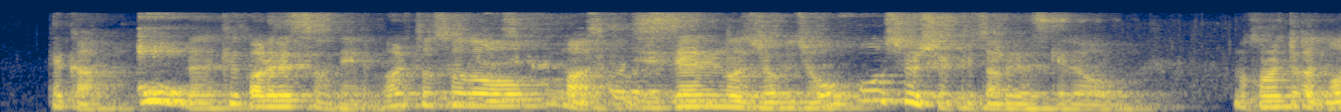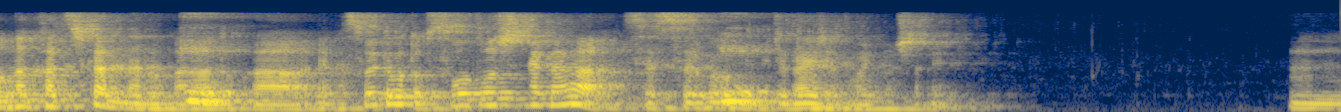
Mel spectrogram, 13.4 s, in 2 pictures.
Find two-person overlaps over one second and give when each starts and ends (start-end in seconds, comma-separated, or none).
2.2-3.6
